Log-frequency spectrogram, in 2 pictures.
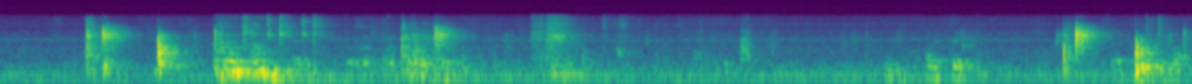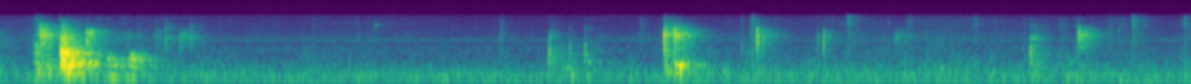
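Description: A cue tip strikes a snooker ball.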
